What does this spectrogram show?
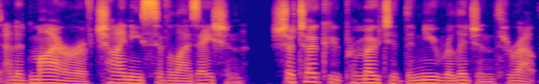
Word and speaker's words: Shotoku: Prince Shotoku, pronounced Shotoku, who served as regent in the early 7th century, became one of the most influential figures in Japanese history. A devout Buddhist and admirer of Chinese civilization, Shotoku promoted the new religion throughout the court.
